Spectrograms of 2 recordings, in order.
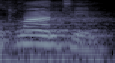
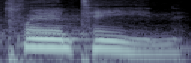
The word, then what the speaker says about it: plantain: So, planting plantin. Yeah. Yeah. So, there's a big thing where you plant you can't say plantain. It's not pronounced plantain.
